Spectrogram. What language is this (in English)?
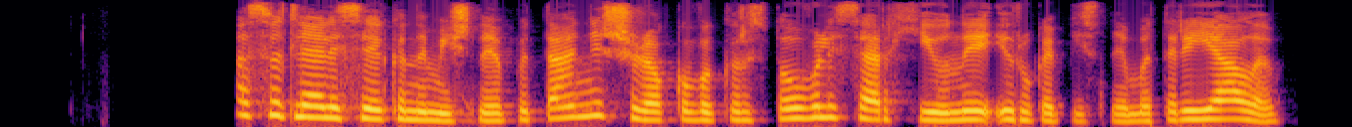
Belarusian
